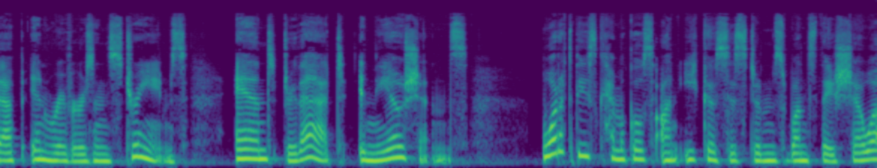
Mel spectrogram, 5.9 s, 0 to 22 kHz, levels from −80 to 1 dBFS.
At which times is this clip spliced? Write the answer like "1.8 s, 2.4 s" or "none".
1.9 s, 3.8 s, 4.4 s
